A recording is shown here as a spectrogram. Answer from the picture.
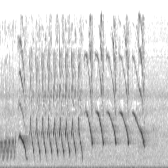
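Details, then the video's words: Belgian canary song meant to warm up canaries and rouse females: a brief buzz, then a quick series of falling chirps that slows into several longer slurred whistles. "Corner to Warm Up Belgian Canaries and Fire Up Females"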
